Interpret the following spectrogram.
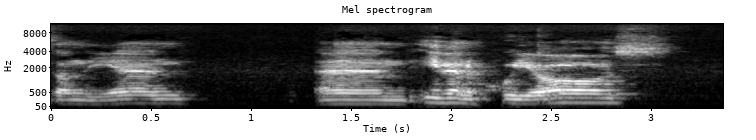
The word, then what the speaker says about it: huios: And even Huios, it's got the rough breathing mark, so it's Huios, it's not Huios, it's Hui with the H in front of it, so it's Huios.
